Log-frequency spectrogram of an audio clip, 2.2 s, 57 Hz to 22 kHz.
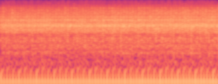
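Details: BMW N57 diesel after timing chain and main bearing replacement, idling warm during gearbox oil level procedure: smooth even idle, steady low thrum, regular firing, no knocks or rattles; normal idle.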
